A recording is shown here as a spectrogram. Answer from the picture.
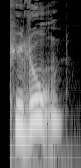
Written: pylon

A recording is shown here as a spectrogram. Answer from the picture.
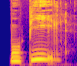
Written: mobil

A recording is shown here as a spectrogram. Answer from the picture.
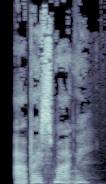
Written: arbejdsmangel

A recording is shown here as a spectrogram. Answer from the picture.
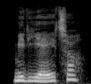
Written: mediator

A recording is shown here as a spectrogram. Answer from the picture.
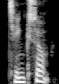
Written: tænksom

